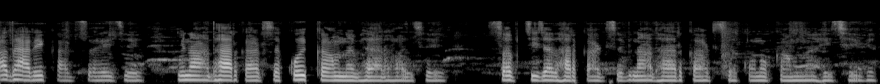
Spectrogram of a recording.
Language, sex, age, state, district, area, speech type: Maithili, female, 45-60, Bihar, Araria, rural, spontaneous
